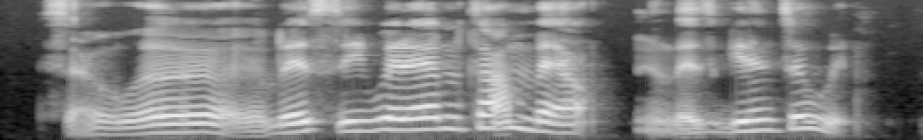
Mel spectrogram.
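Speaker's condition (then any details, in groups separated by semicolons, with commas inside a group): Cerebral palsy; not paralyzed, can stand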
